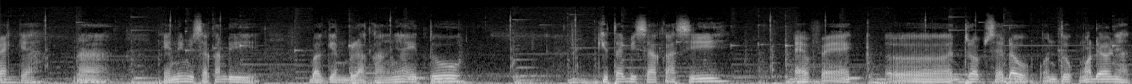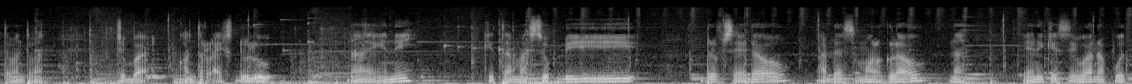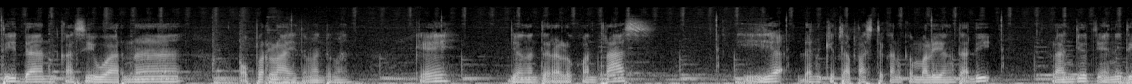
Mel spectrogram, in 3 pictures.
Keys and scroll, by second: 10.5 ctrl+z, 12.3 ctrl+x, 31.2 ctrl+v.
